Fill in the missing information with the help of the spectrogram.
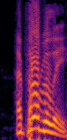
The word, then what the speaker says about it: hyperbole: Hyperbola. He's hyperbole. Think hyperbola is the math thing, right? Hyperbole.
